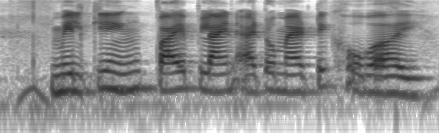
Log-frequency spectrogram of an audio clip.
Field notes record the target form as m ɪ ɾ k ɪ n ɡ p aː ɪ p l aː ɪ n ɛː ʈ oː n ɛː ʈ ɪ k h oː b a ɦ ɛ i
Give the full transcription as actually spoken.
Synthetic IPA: m ɪ l k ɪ ŋ ɡ p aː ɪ p l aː ɪ n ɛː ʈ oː m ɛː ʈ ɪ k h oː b a ɦ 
